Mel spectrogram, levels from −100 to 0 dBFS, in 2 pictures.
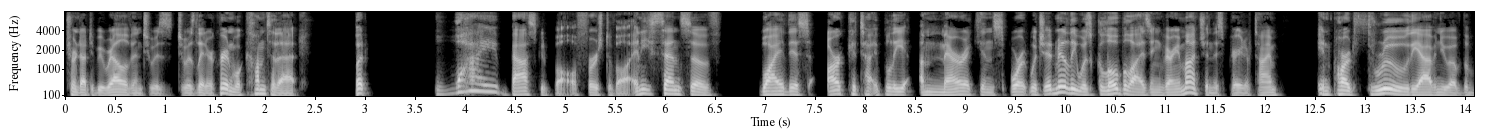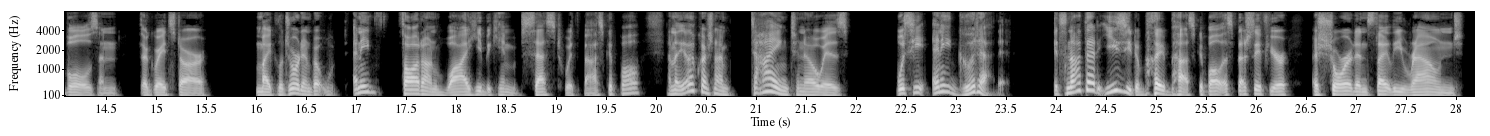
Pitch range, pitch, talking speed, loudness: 95-140 Hz, 115 Hz, 200 wpm, -22 LUFS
